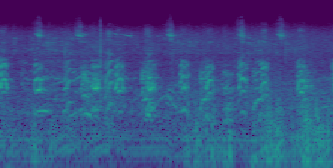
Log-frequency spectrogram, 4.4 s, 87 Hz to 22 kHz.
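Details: A male Basenji running a lure coursing course at a Dogs NSW event on 27 September 2015 gives quick, high-pitched yips and yelps in an uneven run, with faint voices behind.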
